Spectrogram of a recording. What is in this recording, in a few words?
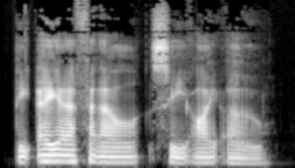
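"afl-cio", British English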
